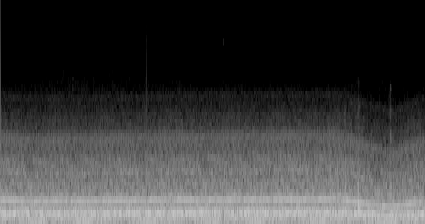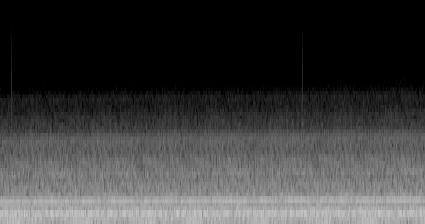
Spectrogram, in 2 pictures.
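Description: A bus engine hums steadily, dipping briefly in pitch.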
